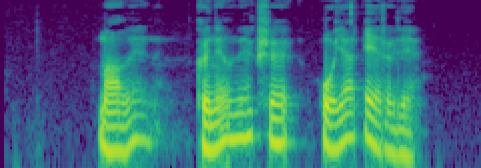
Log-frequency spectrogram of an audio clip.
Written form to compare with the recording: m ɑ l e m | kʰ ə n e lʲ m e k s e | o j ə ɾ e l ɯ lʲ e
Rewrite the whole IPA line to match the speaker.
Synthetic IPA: m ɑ l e n | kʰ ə n e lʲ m e k ʃ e | o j ɑ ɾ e ɾ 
